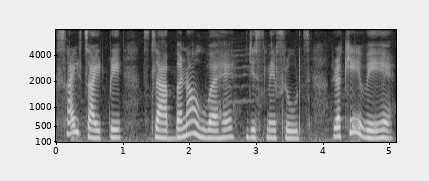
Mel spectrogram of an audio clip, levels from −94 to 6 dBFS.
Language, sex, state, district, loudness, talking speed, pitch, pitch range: Hindi, female, Jharkhand, Ranchi, -17 LUFS, 140 wpm, 205 Hz, 195-230 Hz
